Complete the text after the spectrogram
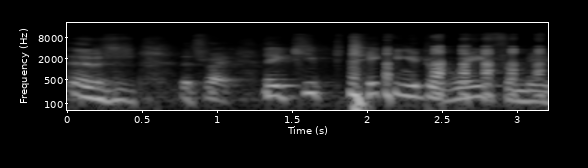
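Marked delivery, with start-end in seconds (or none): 1.3-3.2 impression, movie-star Scottish voice. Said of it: "That sounded a lot like Sean Connery".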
